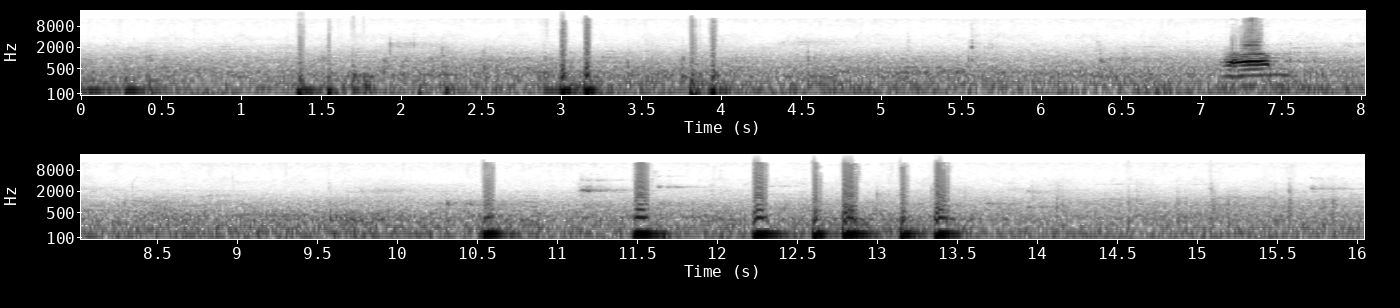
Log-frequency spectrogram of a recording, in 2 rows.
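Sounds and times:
heavy thumps: 0.0 - 0.7, 1.3 - 4.2, 10.5 - 13.6.

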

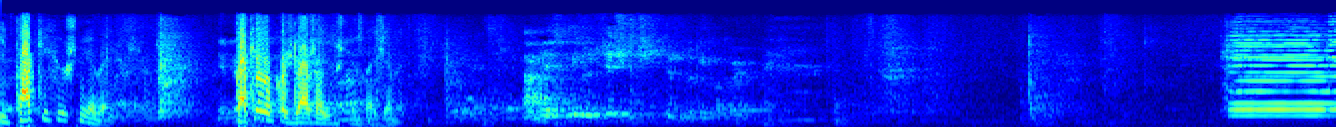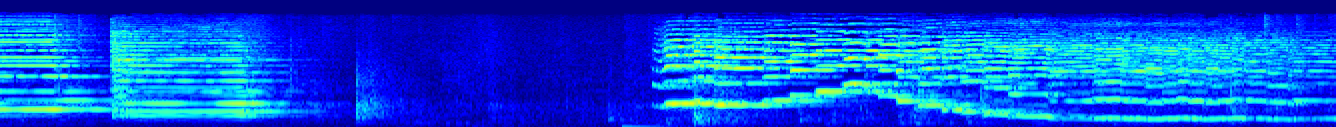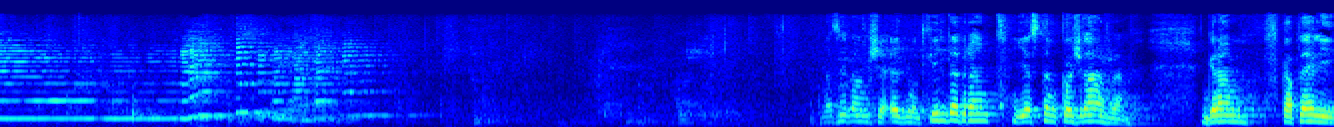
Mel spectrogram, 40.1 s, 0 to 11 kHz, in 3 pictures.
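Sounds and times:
bagpipe with sliding reedy pitch: 12.2 - 16.4, 19.9 - 30.9.

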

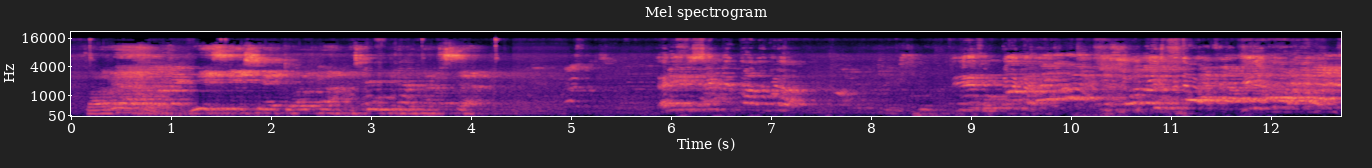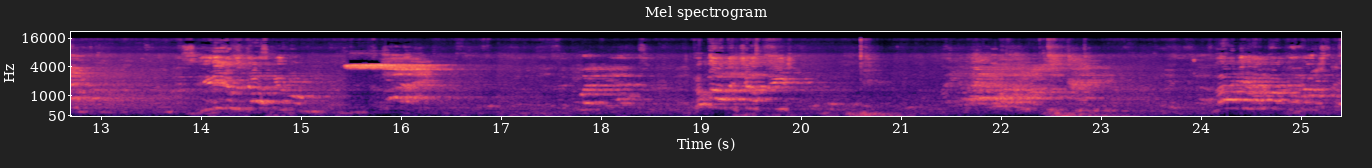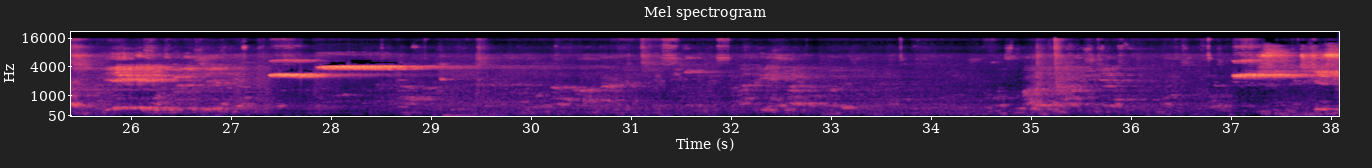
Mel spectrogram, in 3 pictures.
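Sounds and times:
voices in a hall: 0.0 - 38.0
referee's whistle blast: 27.4 - 29.3, 37.0 - 37.9.

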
